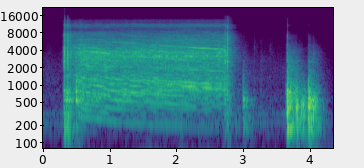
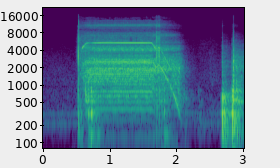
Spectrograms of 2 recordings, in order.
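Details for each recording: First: 2005 Yamaha R1 starter motor off the bike, bench-powered by jump pack with no load: whirs to a high whine, then pitch sags over two seconds as it bogs, drawing heavy current; worn starter causing hard starting, replaced. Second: New starter for a 2005 Yamaha R1, tested on the bench with no load from a jump pack, gives a clean steady high whine for about 1.5 seconds, then a smooth spin-down with no grinding, unlike the labored old one that caused hard starting.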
